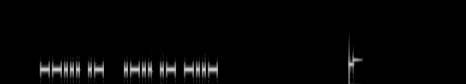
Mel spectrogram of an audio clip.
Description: Morse code, heard as a keyed tone, about 40 wpm, 700 Hz. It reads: 7A LAX
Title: Field Day Exchanges Encore - 40wpm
